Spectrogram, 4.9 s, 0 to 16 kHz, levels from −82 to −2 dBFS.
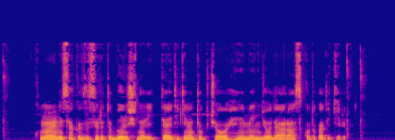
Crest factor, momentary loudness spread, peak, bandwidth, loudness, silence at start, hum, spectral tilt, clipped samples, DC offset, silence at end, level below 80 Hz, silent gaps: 16 dB; 8 LU; -8 dBFS; 11.5 kHz; -23 LUFS; 0.5 s; none; -5.5 dB/octave; under 0.1%; under 0.1%; 0.6 s; -56 dBFS; none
